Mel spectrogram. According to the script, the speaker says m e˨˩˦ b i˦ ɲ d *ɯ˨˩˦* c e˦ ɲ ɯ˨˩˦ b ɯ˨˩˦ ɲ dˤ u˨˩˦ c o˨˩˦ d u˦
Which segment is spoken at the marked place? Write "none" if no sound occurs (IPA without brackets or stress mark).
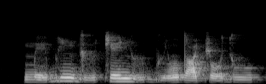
ɯ˨˩˦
